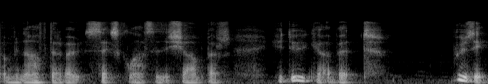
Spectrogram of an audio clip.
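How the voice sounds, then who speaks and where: A man's very deep, low voice with a Dundee accent, somewhat breathy, at a fairly slow pace with fairly even intonation. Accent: Scottish (Dundee). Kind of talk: interview. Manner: stammering; halting.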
